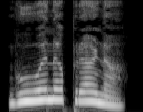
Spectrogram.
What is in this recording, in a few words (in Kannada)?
"ಭುವನಪ್ರಾಣ", Kannada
